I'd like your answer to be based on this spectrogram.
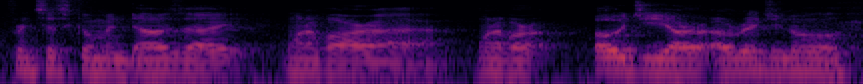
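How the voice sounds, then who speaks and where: A man's voice: medium pitch, little pitch movement, fairly quick, fairly bright tone. Young man chatting in an echoey room. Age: young adult. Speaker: soccer player, podcast guest. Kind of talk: casual chat. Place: indoor lounge seating area. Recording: roomy echo, faint background noise.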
